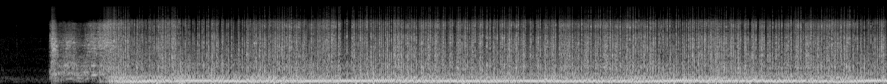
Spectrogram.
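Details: 1964 Chevy Impala SS Convertible, long-sitting project: cranks and catches, then settles into an uneven, loping idle with wandering pitch; rough running because ignition timing is still all over the place.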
